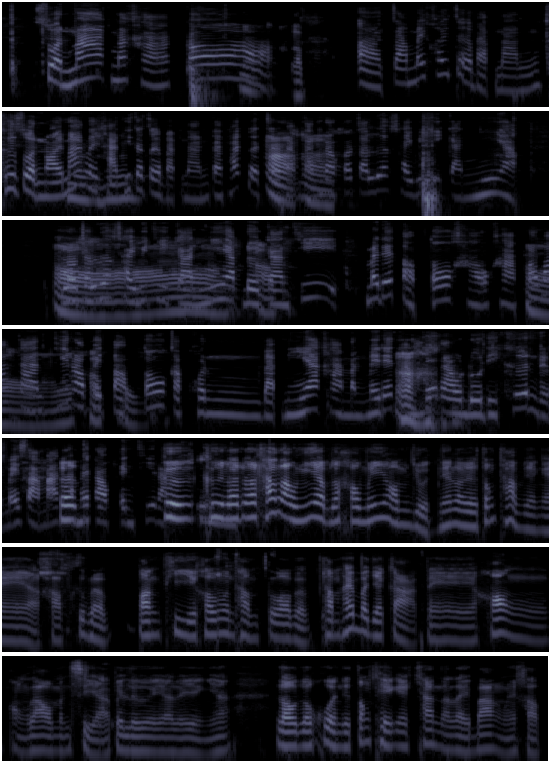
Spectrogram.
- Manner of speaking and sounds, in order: tapping; distorted speech; laughing while speaking: "อา"; mechanical hum; in English: "take action"
- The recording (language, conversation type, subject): Thai, unstructured, คุณอยากมีชื่อเสียงในวงกว้างหรืออยากเป็นที่รักของคนใกล้ชิดมากกว่ากัน?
